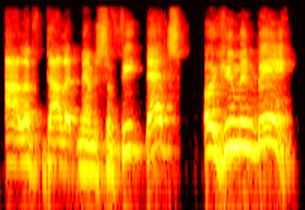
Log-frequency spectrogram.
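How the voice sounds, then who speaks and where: A man teaching scripture in a casual, animated way, firing off rhetorical questions and jokey asides to himself. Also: high-pitched, normal speed. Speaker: Bible teacher.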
